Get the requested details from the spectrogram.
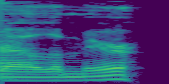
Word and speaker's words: Lemire: Lemire, is that how you say it? Lemire? – Lemire.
